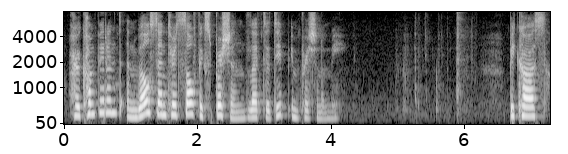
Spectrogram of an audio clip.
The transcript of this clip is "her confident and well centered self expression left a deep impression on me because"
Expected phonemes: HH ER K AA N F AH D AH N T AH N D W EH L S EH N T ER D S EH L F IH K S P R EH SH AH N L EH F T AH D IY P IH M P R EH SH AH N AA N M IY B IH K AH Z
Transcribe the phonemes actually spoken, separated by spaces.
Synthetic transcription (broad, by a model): HH ER K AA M F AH D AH N T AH N W EH L S EH N T ER D S EH L F IH K S P R EH SH AH N L EH F T AH D IY P IH M P R EH SH AH N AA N M IY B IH K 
